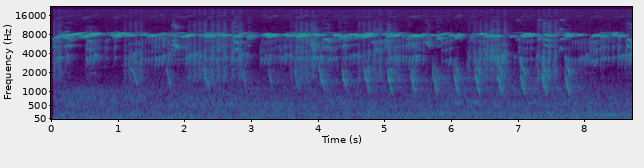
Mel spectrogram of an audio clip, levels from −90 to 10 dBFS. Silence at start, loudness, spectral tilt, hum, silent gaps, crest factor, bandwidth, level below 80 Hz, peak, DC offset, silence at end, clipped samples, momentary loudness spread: 0 s; -30 LUFS; 1.5 dB/octave; none; none; 18 dB; over 20 kHz; -62 dBFS; -16 dBFS; under 0.1%; 0 s; under 0.1%; 5 LU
